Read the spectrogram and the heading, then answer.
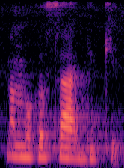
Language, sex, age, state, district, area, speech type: Malayalam, female, 18-30, Kerala, Palakkad, rural, spontaneous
